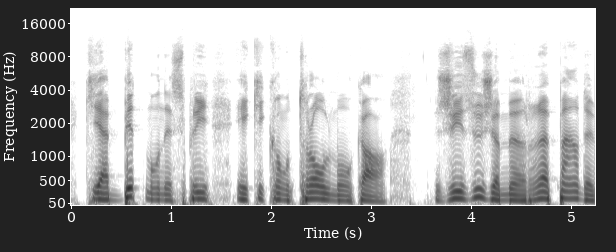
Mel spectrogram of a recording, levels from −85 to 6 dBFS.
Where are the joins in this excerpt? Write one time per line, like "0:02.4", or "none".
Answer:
none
